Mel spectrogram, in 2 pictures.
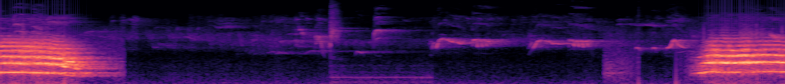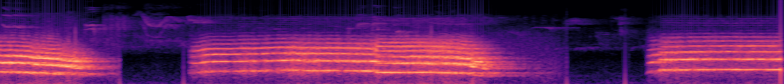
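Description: An elephant trumpets in loud, brassy blasts, each lasting one to three seconds.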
